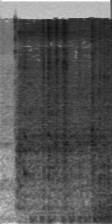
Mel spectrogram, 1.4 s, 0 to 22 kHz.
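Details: Yamaha Exciter 135 after repair, headlight wire that touched the battery feed fixed: quick crank, catches cleanly and settles into an even, steady idle; normal start.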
